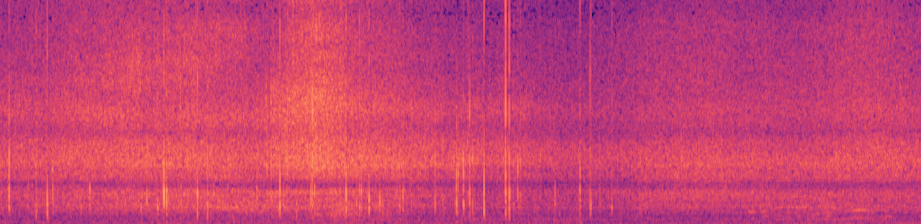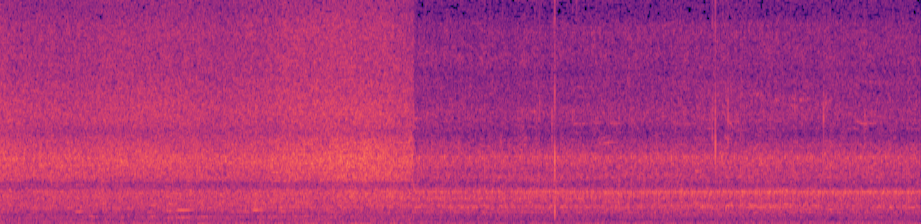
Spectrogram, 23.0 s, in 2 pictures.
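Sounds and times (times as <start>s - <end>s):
sharp drop ticks: 0.0s - 7.8s
truck swishing through water: 0.0s - 16.7s
heavy rain on standing water: 0.0s - 23.0s.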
